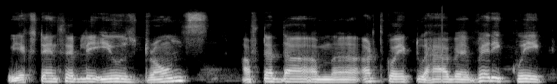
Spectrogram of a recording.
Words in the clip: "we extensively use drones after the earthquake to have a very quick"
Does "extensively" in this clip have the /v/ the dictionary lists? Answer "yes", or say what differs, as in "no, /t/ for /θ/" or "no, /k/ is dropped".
no, /b/ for /v/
